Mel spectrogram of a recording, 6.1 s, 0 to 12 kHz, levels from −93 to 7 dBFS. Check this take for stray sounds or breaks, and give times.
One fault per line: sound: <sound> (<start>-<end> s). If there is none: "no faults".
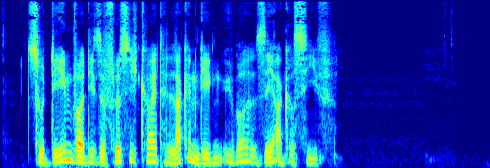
no faults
